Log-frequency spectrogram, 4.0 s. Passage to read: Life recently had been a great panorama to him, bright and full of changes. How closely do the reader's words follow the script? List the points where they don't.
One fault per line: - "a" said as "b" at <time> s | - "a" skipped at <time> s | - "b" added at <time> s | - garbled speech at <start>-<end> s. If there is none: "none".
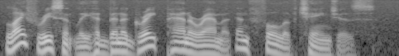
- "to him bright" skipped at 2.3 s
